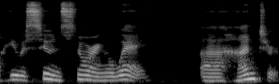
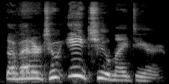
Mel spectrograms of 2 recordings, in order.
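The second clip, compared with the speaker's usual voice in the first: very loud, higher pounce; wolf lunging at the girl, loud; cried out; 5 semitones higher, 11 dB louder than usual. Acted. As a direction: roar it as he pounces. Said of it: "cried the wolf".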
